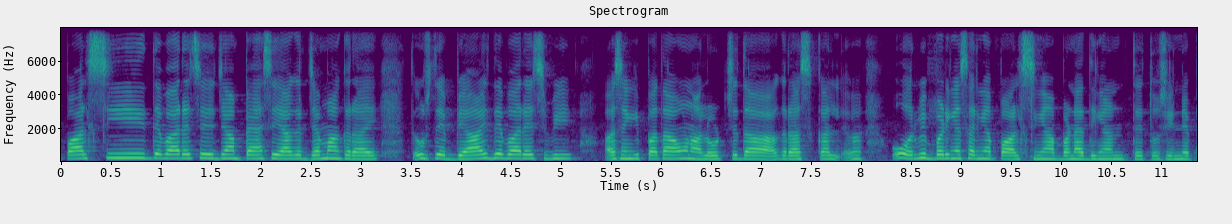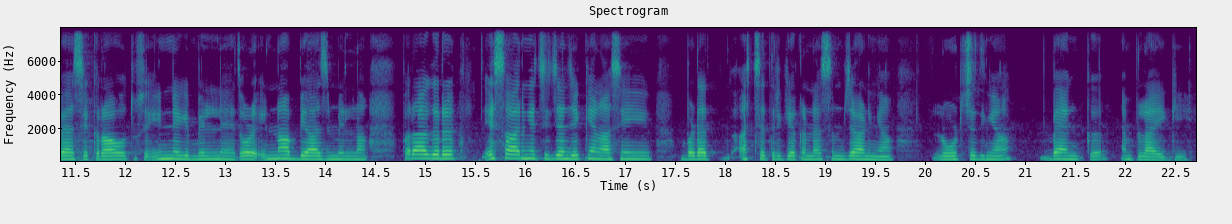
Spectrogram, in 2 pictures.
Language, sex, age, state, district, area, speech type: Dogri, female, 30-45, Jammu and Kashmir, Udhampur, rural, spontaneous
